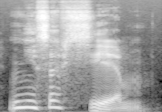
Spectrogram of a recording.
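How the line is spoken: Drawn-out speech. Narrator (Russian): протянула Рыжая

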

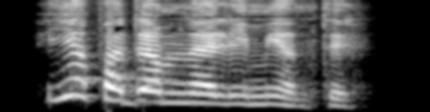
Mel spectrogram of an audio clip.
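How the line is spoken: Shrill squeal. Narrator (Russian): взвизгивает Алиса

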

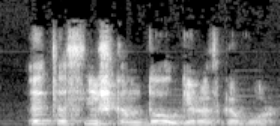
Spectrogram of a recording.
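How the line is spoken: Plain. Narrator (Russian): сказал Чернозем

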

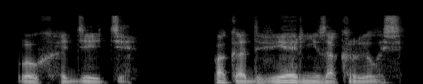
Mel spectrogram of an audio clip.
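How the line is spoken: Barely audible bleating old man. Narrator (Russian): еле слышно проблеял старик

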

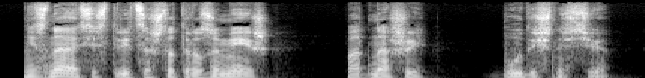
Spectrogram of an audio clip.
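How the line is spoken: Plain. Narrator (Russian): спросила она наконец

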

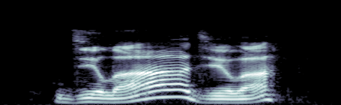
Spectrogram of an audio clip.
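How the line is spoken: Cheerful. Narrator (Russian): весело промолвила Гермиона

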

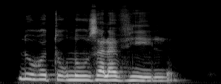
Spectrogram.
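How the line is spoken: Sad reply. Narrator (French): répondit-elle tristement

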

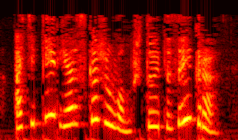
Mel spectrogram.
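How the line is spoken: Calm. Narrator (Russian): спокойно продолжала Поллианна

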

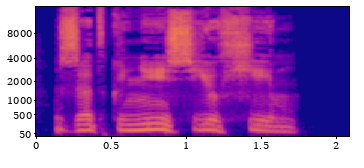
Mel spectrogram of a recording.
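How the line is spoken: Habitual curt mutter. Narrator (Russian): привычно буркнул урядник

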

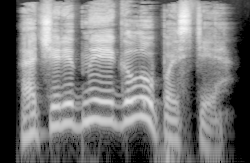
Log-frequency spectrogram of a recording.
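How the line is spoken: Dejected sigh. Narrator (Russian): сокрушенно вздохнул некромант

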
